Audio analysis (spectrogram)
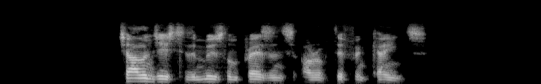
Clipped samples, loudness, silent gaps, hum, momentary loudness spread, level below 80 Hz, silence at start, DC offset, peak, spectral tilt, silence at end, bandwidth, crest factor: under 0.1%; -19 LUFS; none; none; 10 LU; -66 dBFS; 1.2 s; under 0.1%; -2 dBFS; -3.5 dB/octave; 1.15 s; 7.6 kHz; 20 dB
